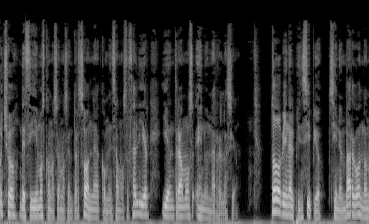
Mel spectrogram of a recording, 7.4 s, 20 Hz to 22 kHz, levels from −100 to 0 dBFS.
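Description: No technical faults can be heard anywhere in this speech recording. There are no events to place on the timeline, so there are no times to mark.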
